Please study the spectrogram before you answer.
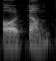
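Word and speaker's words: autumn: silent हो जाता है जैसे ए यू टी यू एम एन तो एम एन दोनों साथ में है तो इधर एंड लेटर साइलेंट हो गया तो इसको पढ़ेंगे ऑटम क्या पढ़ेंगे ऑटम अब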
